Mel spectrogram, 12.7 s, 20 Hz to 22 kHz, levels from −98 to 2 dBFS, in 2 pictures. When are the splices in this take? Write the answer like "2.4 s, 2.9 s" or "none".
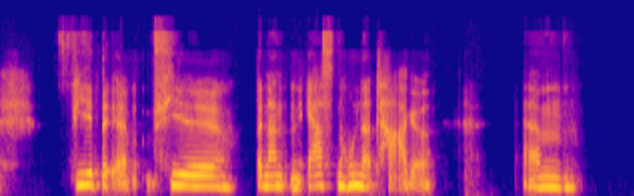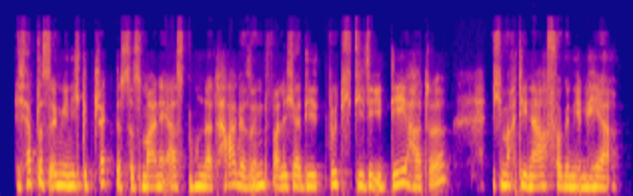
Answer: none

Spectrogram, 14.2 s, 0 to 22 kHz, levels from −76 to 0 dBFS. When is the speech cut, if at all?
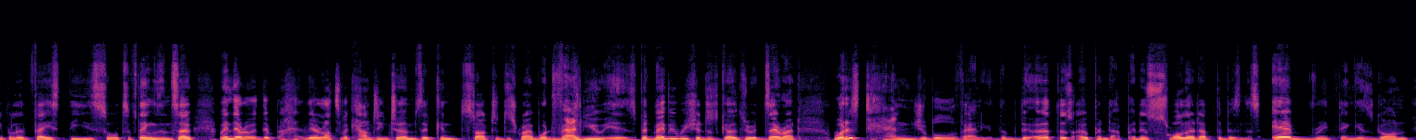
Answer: none

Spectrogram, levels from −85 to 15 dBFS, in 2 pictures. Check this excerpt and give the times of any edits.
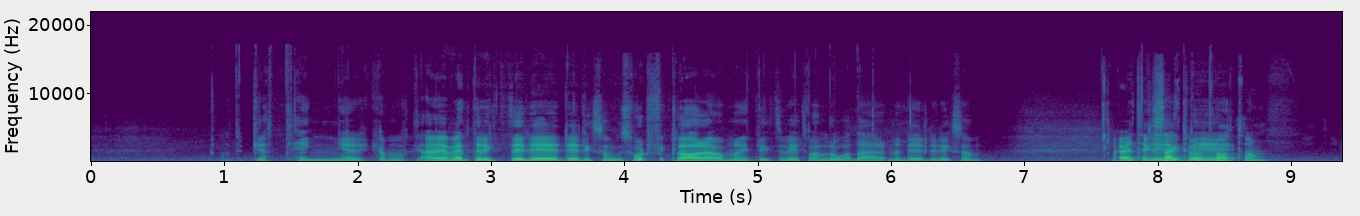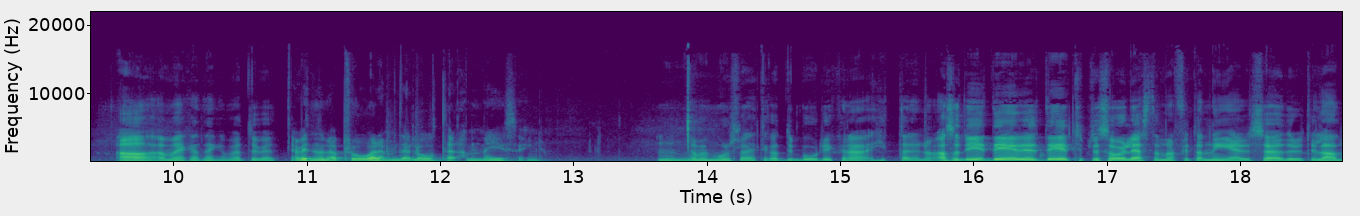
1.1 s, 10.8 s

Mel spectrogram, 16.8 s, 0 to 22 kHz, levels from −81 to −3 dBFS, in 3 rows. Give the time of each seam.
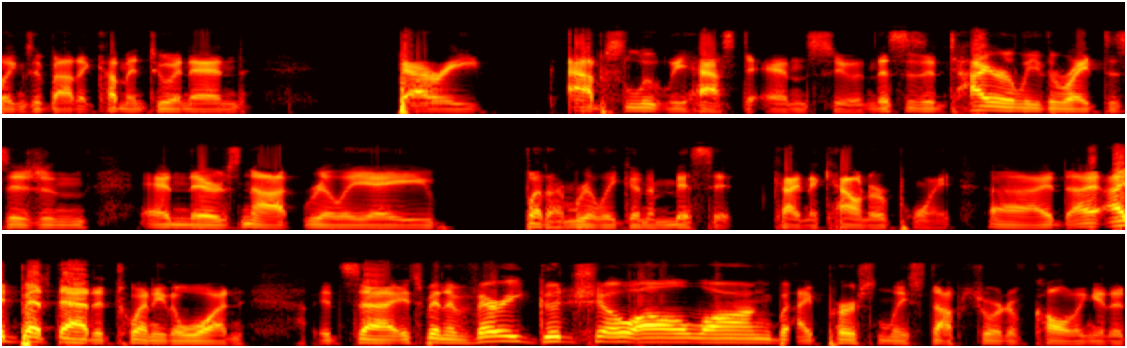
10.4 s, 12.8 s, 15.1 s

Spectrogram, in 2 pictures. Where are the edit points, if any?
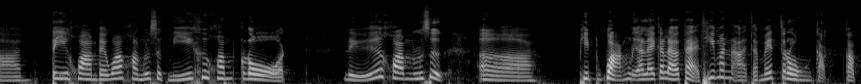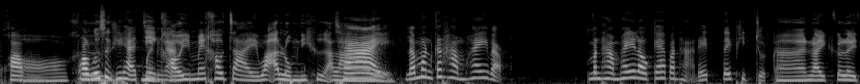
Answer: none

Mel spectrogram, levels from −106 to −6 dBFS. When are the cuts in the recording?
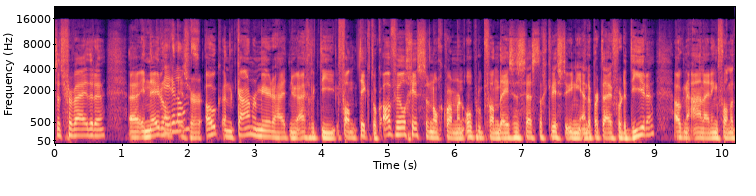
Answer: none

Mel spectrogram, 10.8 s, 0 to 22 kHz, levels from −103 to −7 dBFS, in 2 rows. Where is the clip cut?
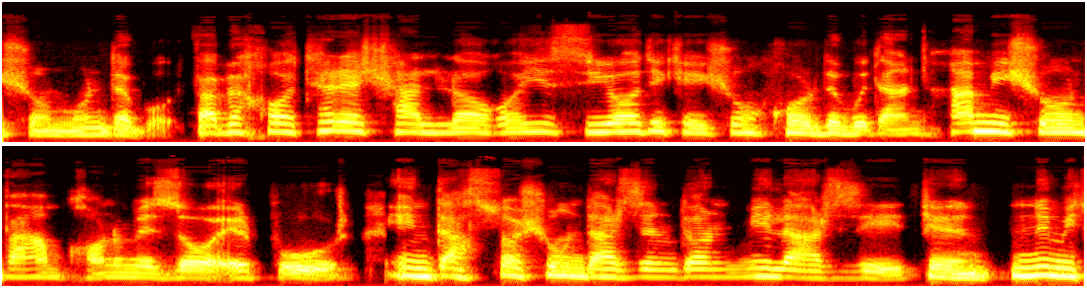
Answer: none

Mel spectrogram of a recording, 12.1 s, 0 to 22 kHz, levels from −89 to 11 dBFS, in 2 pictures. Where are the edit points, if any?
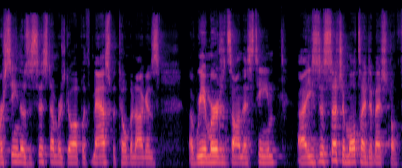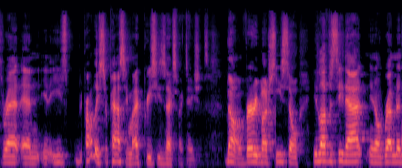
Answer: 7.3 s, 10.2 s

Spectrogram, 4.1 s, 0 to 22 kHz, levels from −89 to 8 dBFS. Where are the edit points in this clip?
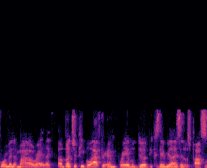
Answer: none

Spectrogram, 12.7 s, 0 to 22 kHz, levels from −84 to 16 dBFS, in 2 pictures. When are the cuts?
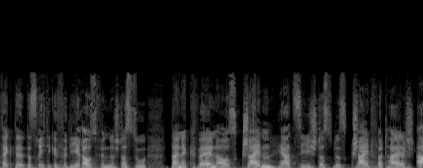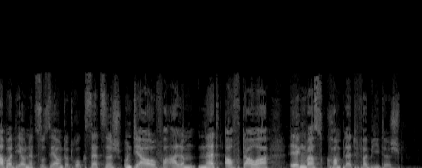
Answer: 6.2 s

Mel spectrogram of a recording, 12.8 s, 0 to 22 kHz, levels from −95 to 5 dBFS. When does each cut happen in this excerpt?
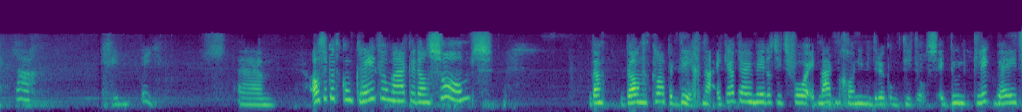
none

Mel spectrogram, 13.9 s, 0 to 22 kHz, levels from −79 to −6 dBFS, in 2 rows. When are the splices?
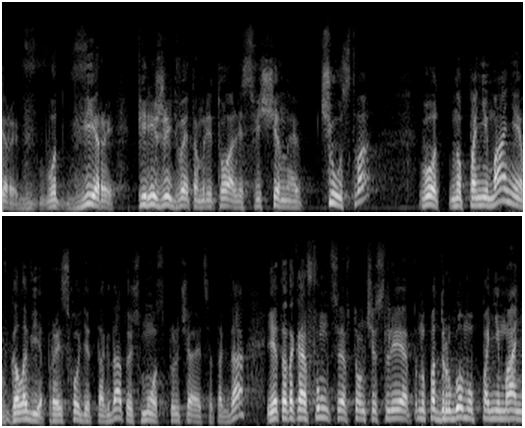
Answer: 5.8 s, 10.4 s

